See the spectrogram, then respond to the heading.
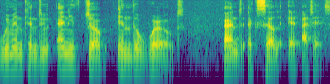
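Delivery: normal talking voice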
